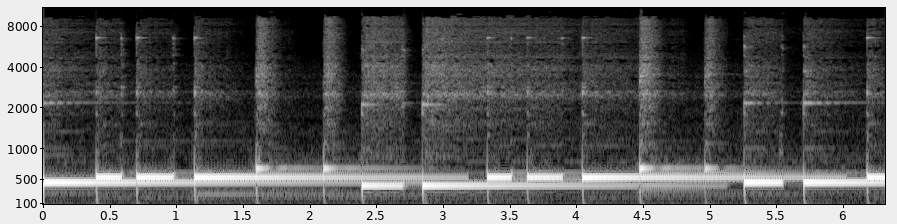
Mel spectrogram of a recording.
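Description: Mbira dzavadzimu plucked by thumbs, single metal keys sounding one at a time in a simple repeating note pattern carried through the song's chord cycle. There are about two notes a second, each ringing on and fading under the next.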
